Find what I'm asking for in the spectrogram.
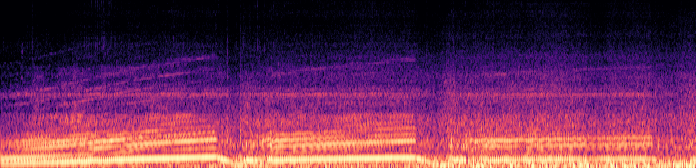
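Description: A Suzuki Hayabusa motorcycle cruises at night, its engine loud and close, rising in pitch through three gear pulls with brief dips at each shift.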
